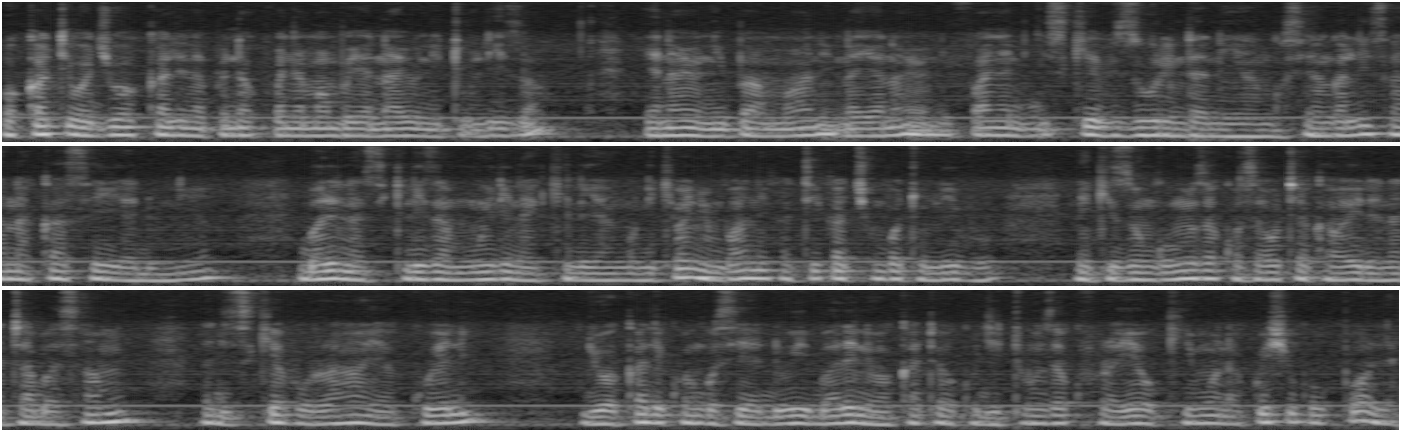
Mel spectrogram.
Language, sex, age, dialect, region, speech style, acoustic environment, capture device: Swahili, male, 25-34, Kenya - Mombasa, Kenya, happy, silence, desktop / Windows / Chrome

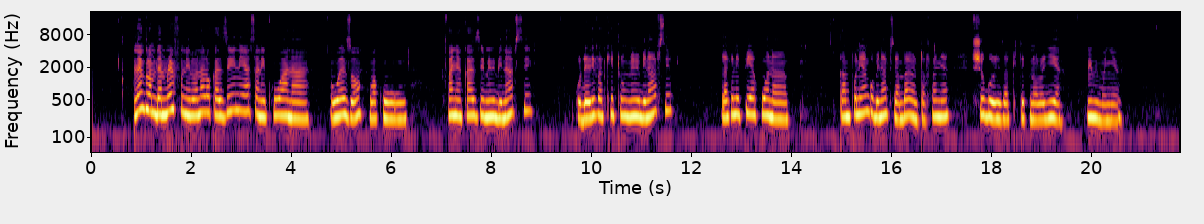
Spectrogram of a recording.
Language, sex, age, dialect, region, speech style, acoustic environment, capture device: Swahili, female, 25-34, Tanzania - Dar es Salaam, Tanzania, relaxed, nature; silence; appliances, desktop / Windows / Chrome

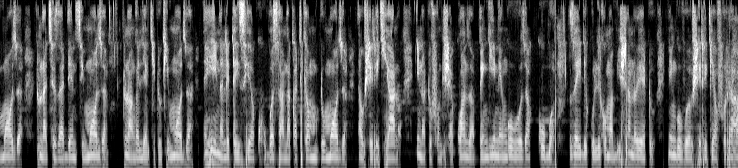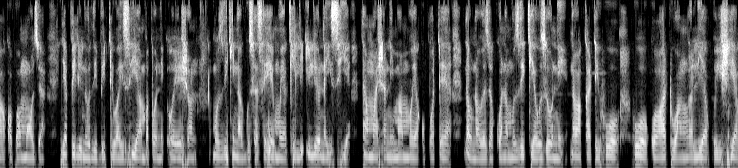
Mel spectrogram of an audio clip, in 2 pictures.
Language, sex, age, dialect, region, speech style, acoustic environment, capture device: Swahili, male, 25-34, Kenya - Mombasa, Kenya, relaxed, nature, mobile / Linux / Chrome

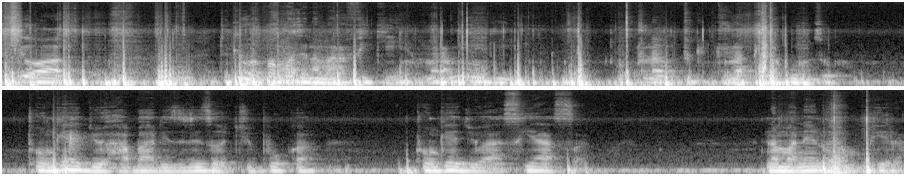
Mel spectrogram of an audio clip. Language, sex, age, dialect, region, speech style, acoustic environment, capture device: Swahili, male, 25-34, Kenya - Nairobi Sheng-influenced, Kenya, anxious, nature, desktop / Windows / Chrome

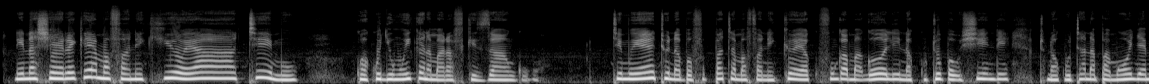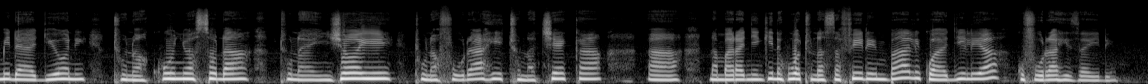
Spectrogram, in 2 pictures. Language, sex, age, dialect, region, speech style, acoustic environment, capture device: Swahili, female, 25-34, Tanzania - Dar es Salaam, Tanzania, focused, traffic; nature, desktop / Windows / Chrome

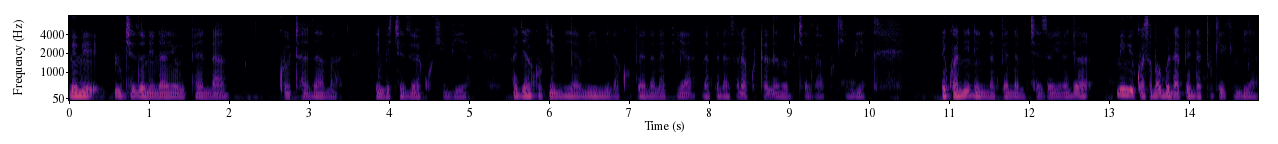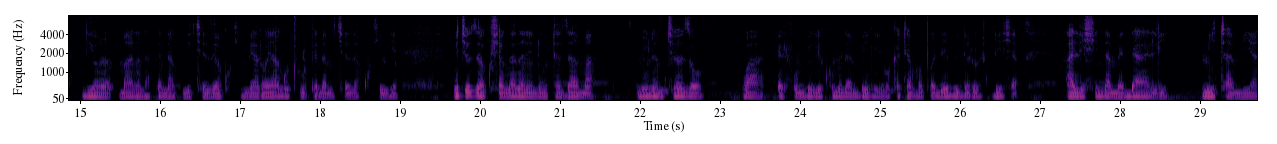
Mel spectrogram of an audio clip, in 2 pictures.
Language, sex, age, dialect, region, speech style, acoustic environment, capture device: Swahili, male, 18-24, Kenya - Mombasa, Kenya, happy, silence, mobile / Linux / Chrome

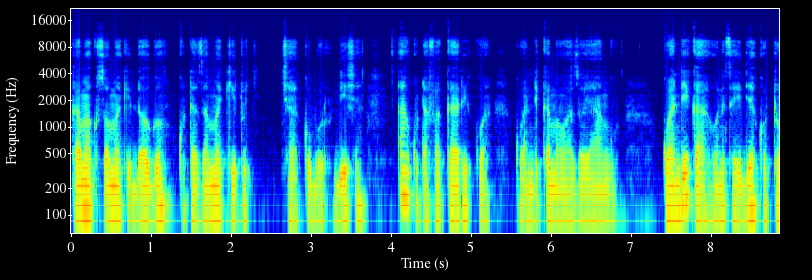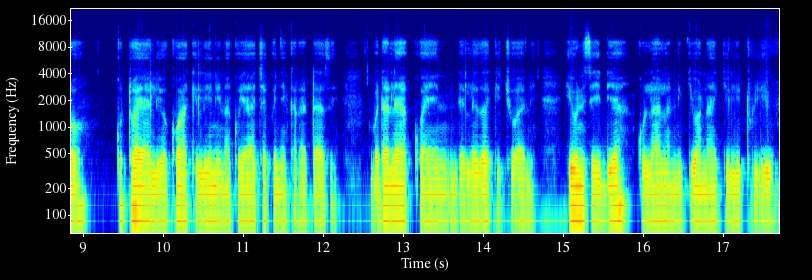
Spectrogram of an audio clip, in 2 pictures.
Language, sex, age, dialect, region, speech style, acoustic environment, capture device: Swahili, male, 18-24, Kenya - Nairobi Sheng-influenced, Kenya, focused; relaxed, silence, mobile / Linux / Chrome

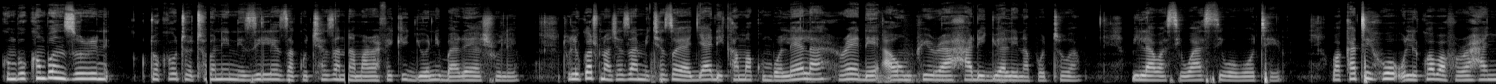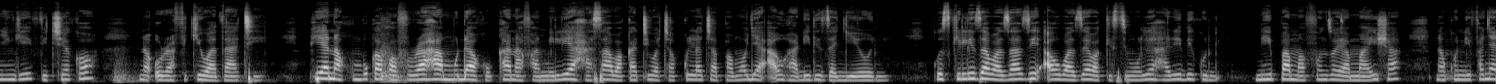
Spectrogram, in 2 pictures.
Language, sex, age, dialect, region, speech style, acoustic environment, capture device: Swahili, female, 18-24, Kenya - Mombasa, Kenya, relaxed, silence, mobile / Linux / Chrome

